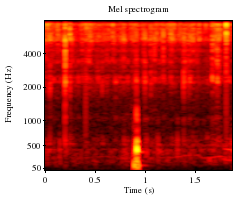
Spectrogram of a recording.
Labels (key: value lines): label: biophony, cascading saw
recorder: HydroMoth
